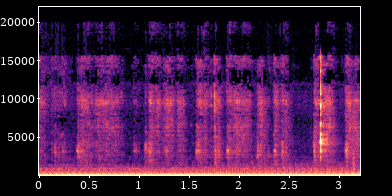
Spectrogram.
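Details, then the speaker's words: SimPure Y7 countertop reverse osmosis water filter, new unit, just plugged in: it automatically flushes for up to 30 seconds after power-up, giving an even, steady low pump hum with a light rattle and no surging; normal start-up flush. "After powering up the unit, it will automatically flush for up to 30 seconds."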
